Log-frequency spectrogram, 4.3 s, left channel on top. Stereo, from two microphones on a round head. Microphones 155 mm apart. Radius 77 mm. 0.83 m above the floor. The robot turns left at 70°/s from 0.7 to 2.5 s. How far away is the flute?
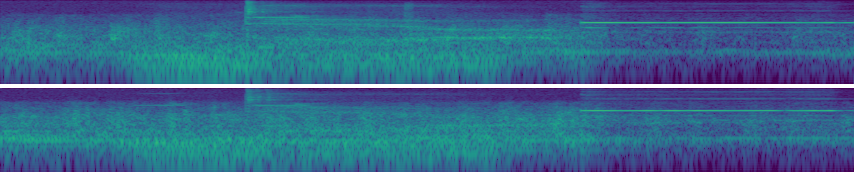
About 2 m.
